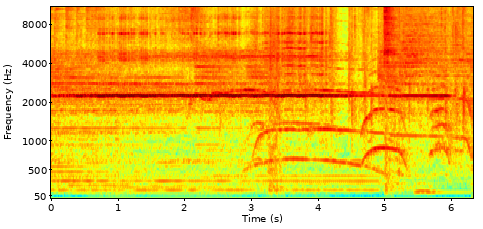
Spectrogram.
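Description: A live rock band's electric guitars ring out in held notes under a steady high tone. In the second half, pitches slide up and down in long arcs as the song winds down.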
